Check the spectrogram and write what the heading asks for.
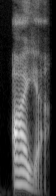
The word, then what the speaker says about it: allá: Remember our rule about the double L? It sounds like a Y, making allá sound like allá.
